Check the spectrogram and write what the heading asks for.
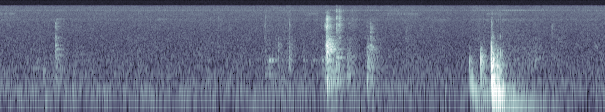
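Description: A few light clicks and then a louder knock with a dull thud near the end, from trailer hub parts being handled on a wooden workbench; otherwise near quiet.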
